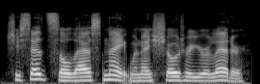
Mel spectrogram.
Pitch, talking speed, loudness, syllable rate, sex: 180 Hz, 255 wpm, -14 LUFS, 5.3 syllables/s, female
